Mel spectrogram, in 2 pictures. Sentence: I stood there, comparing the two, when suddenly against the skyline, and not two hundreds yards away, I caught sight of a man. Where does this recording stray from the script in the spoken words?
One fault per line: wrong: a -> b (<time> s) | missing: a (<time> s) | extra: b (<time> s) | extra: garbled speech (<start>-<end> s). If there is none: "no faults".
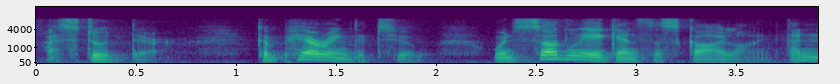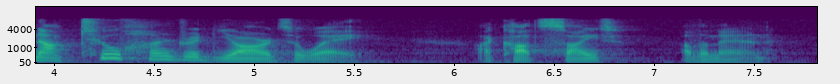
wrong: hundreds -> hundred (4.3 s)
